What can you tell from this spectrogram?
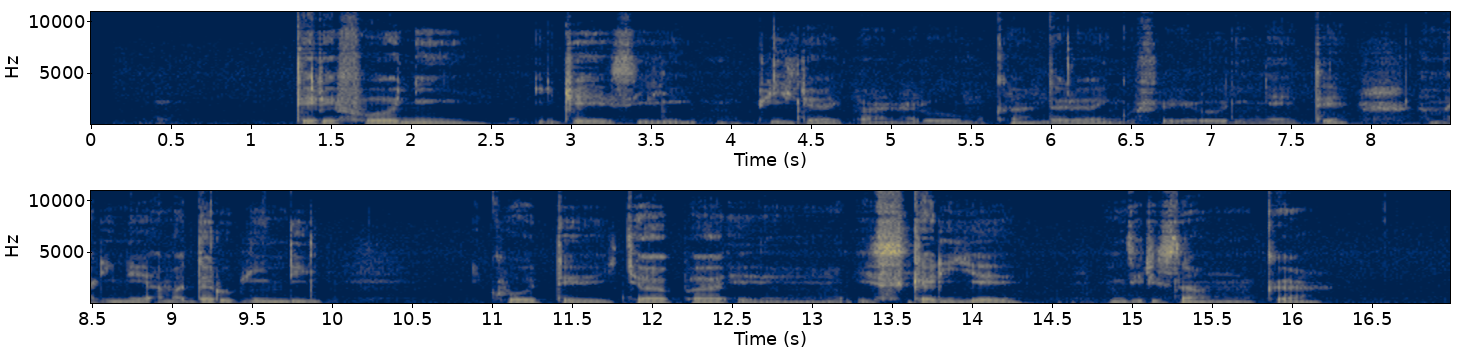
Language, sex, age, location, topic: Kinyarwanda, male, 18-24, Kigali, finance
